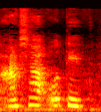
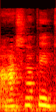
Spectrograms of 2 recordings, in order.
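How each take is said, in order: First: The two parts are said separately, not joined. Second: The two parts are merged into one word. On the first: The speaker calls it wrong. "মাধুর্য লাগছে না" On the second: The speaker calls it right. "সহজও হচ্ছে, আবার শুনতেও ভালো লাগছে"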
